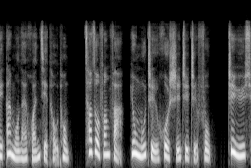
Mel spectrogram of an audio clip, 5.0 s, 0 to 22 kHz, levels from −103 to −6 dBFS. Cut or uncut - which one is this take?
uncut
